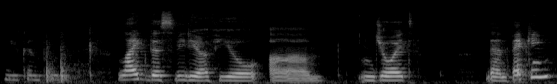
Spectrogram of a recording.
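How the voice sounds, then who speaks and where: A woman who sounds a little sick narrates a casual unboxing, softly and hesitantly, often dropping into a near-whisper. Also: medium pitch, huge pitch swings, slow pace. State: sick, throat often needing clearing. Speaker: vlogger unboxing a purchase.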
